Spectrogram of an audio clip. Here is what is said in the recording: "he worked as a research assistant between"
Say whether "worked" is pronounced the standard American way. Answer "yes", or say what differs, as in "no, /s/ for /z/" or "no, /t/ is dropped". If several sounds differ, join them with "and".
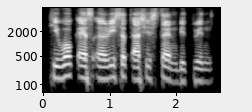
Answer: no, /t/ is dropped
